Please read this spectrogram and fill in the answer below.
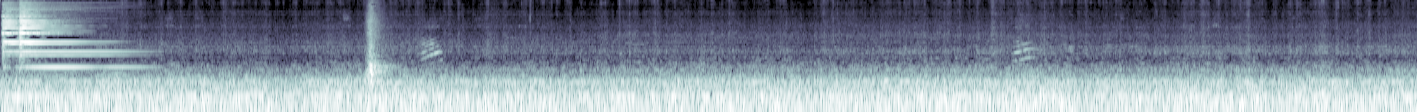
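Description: Steady, loud low rumble of a jet airliner's cabin during climb-out. At the start there are a couple of clicks and a bell-like ding that rings for about a second and a half, like a subscribe-bell sound effect. Another click comes about four seconds in.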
